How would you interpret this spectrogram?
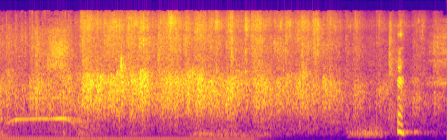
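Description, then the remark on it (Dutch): A crowd applauds in a steady, dense wash of clapping that carries through the whole clip, with a low hum underneath at first and a brief sharper knock near the end. The audience applauds as a speaker is called forward. “Applaus.”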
